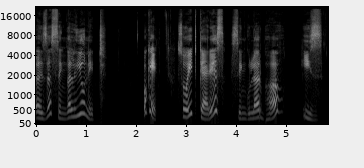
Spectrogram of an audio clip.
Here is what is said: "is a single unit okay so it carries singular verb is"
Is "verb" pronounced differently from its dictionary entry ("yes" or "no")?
yes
